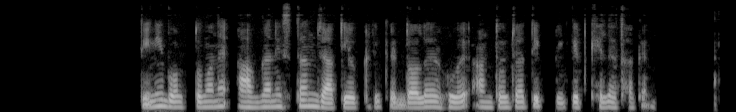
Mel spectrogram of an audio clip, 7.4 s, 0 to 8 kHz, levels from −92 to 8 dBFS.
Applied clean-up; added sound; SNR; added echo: none; none; none; none.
